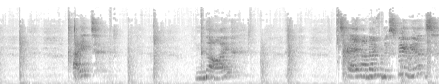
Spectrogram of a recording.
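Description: A woman doing burpees on a tiled floor: a breathy, voiced exhalation with each rep, about every three seconds, between short thuds and taps of hands and feet landing on the tiles.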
